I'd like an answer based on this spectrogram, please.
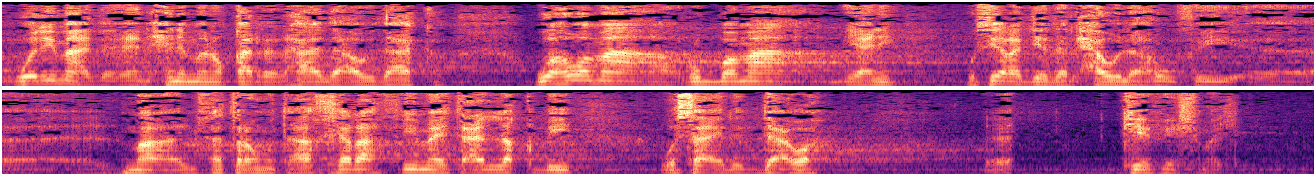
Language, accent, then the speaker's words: Arabic; Najd, Saudi Arabia; يعني عندنا مثلا عندنا في نجد بعض البيئات يسمون الأم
